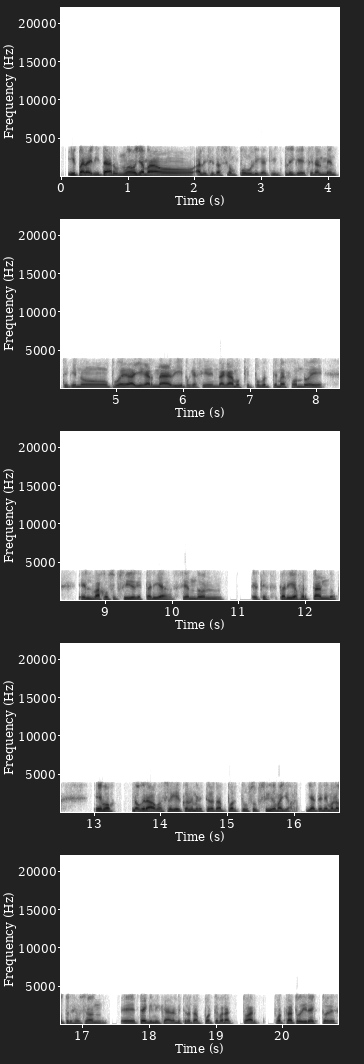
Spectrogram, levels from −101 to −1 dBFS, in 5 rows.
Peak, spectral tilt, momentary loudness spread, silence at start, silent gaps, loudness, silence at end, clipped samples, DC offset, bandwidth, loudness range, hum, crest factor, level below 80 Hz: 0 dBFS; -6 dB/octave; 10 LU; 0.1 s; 10.84-10.89 s, 10.99-11.03 s, 17.41-17.45 s, 19.32-19.37 s, 19.75-19.79 s; -22 LUFS; 0 s; under 0.1%; under 0.1%; 4.1 kHz; 4 LU; none; 20 dB; -62 dBFS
